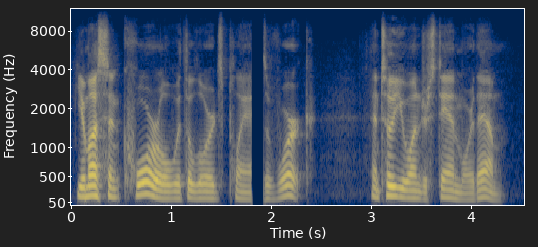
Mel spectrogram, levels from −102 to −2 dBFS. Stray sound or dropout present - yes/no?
yes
